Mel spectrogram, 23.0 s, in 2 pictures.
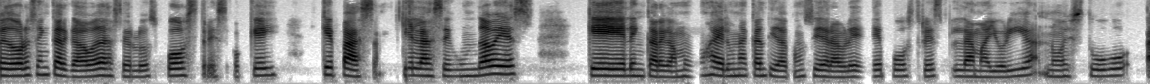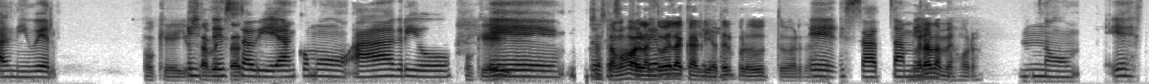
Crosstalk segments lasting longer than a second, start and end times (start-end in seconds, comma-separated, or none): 17.4-18.8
